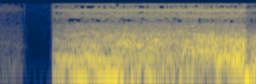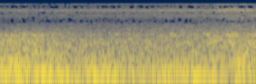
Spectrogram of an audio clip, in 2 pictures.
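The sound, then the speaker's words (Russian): A loud, jet-like roar of an incoming aerial bomb, heard at Ukrainian artillery positions on the Avdiivka front, cuts in abruptly after a brief silence. It holds steady, turning into a heavier, rumbling roar partway through. No voices are heard. “Шум, как будто реактивного самолета, затем взрыв.”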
